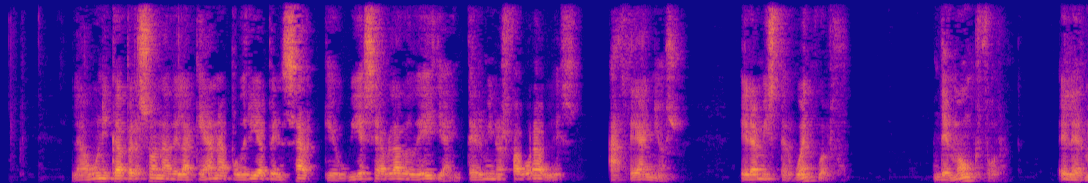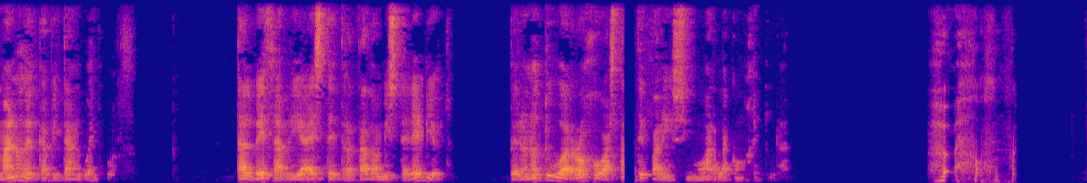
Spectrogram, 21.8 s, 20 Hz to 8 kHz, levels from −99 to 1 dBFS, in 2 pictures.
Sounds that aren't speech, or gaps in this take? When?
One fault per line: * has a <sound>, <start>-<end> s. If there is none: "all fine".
* has a dropout, 17.1-17.2 s
* has a laugh, 20.2-21.1 s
